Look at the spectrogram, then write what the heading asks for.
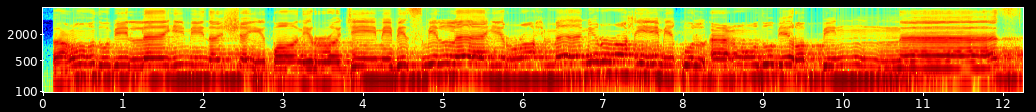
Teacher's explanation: waslul jam'i, seluruhnya disambung, yaitu ta'awud, basmalah dan surah ya, dibaca bersambung semua ya.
